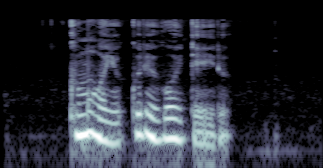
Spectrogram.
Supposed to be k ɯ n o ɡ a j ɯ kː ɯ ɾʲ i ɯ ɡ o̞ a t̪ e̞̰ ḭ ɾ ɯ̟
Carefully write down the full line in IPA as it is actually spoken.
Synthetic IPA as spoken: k ɯ m o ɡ a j ɯ kː ɯ ɾʲ i ɯ ɡ o̞ i t̪ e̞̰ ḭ ɾ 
